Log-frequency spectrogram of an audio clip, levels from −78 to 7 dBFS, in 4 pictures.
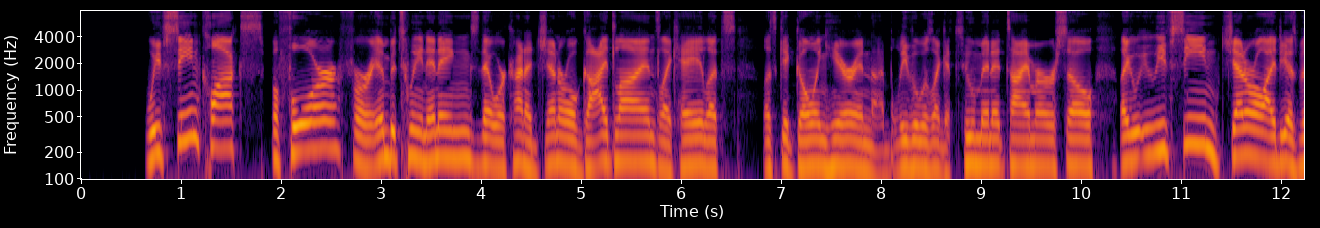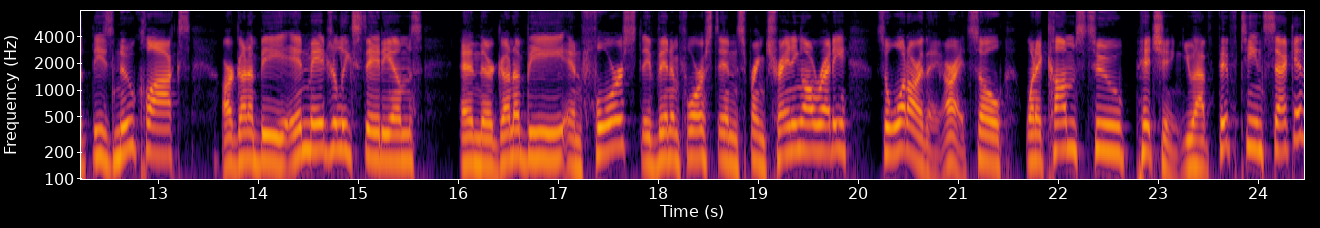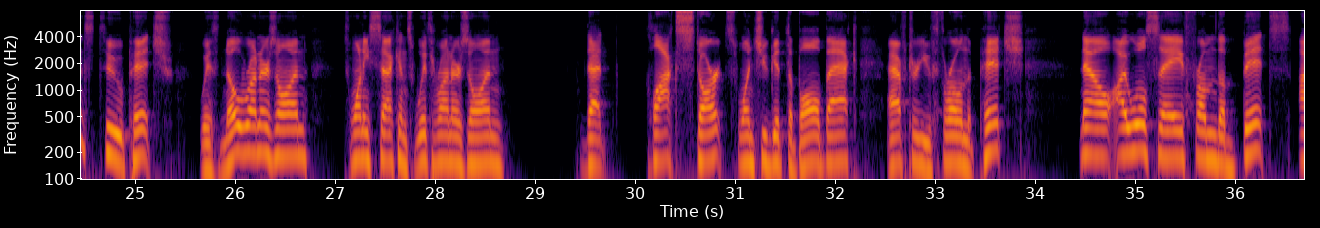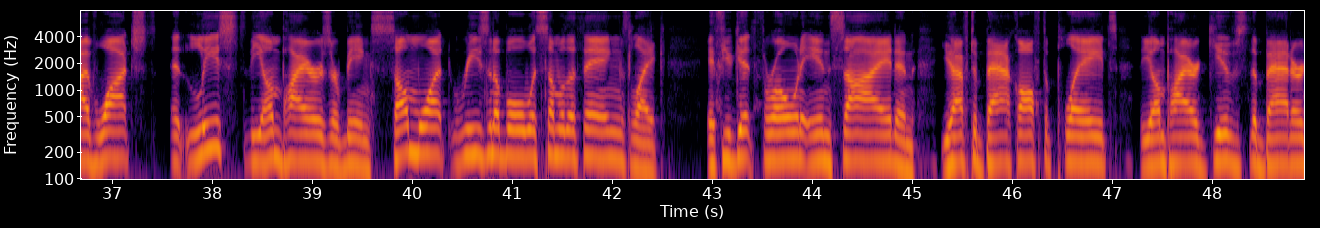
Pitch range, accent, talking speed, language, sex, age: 140-175 Hz, American, 180 wpm, English, male, 20-39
